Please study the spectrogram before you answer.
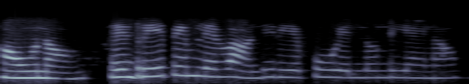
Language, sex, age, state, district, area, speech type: Telugu, female, 18-30, Telangana, Medchal, urban, conversation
